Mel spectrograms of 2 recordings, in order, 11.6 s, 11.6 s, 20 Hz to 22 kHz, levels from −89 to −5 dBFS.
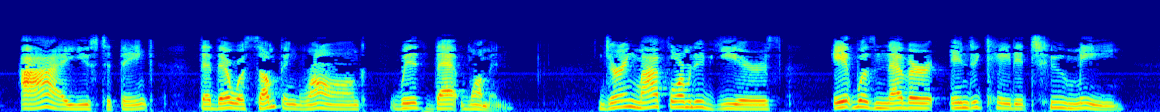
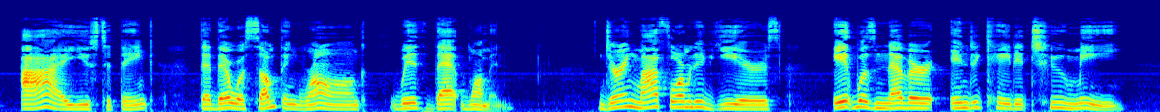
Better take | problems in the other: second | garbled, watery; badly; nothing above 5.5 kHz; slightly in the second

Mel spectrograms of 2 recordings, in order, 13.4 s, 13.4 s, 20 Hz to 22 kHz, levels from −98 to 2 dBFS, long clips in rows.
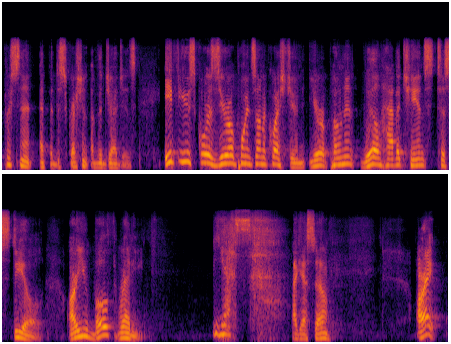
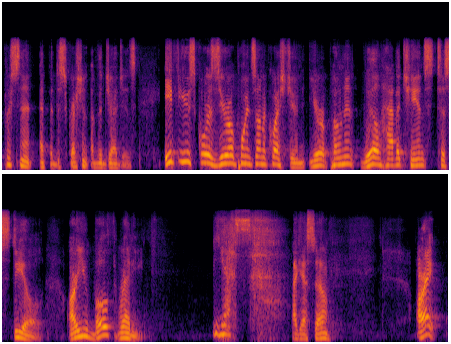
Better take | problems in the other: neither | garbled, watery; badly; nothing above 8 kHz; the same in both

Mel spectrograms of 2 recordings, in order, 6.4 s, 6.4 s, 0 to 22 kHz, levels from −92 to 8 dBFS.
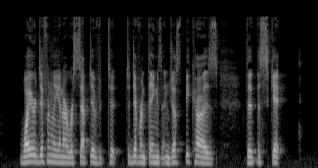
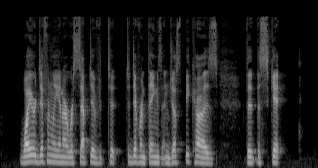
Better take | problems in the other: neither | none

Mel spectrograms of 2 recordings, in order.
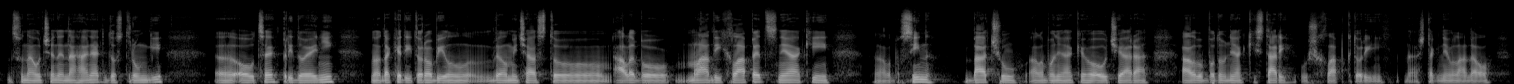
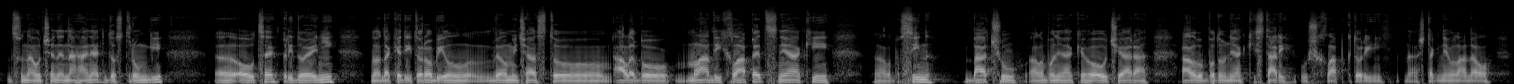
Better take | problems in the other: first | distortion; slight; 10 dB below the speech

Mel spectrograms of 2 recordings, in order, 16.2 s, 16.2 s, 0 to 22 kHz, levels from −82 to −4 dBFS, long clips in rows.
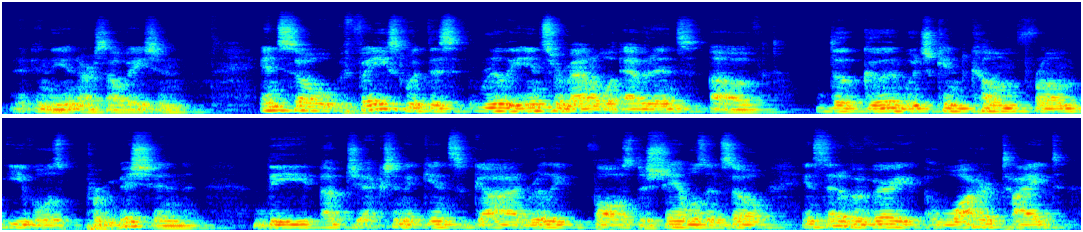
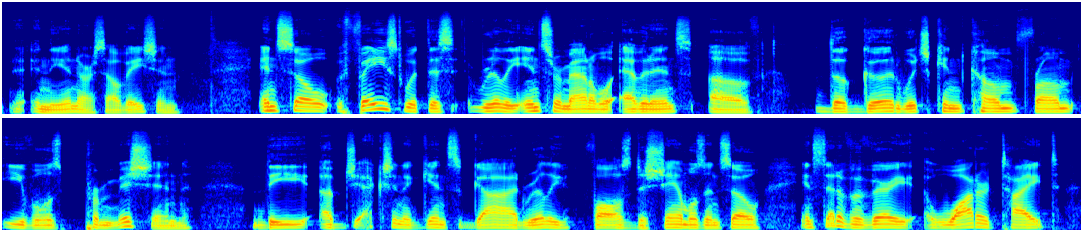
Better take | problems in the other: second | off-mic speech; far // room echo; slight; dies away in 0.3 s

